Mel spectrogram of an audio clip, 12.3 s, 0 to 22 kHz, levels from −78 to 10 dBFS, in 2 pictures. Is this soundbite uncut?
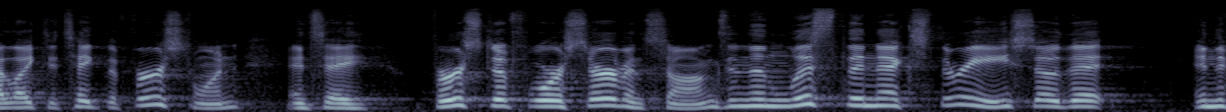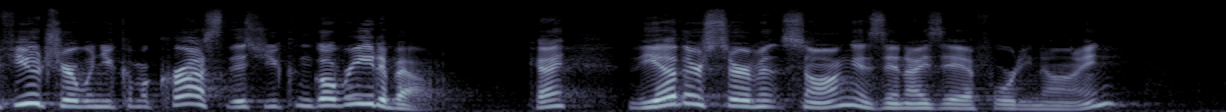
yes; 0 cuts

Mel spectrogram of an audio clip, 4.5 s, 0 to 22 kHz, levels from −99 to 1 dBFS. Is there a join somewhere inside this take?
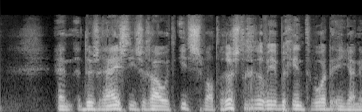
no; 0 cuts

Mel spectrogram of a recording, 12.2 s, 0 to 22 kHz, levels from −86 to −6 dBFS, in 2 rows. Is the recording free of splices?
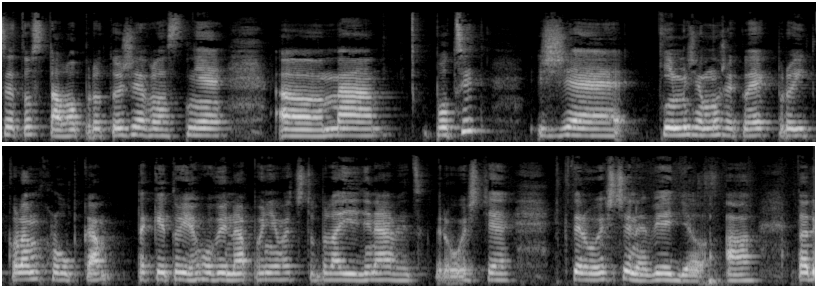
yes; 0 cuts

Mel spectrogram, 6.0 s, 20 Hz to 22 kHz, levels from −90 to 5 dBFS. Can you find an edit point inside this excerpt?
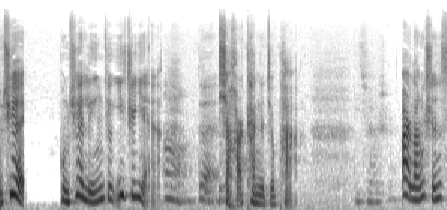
yes; 2 cuts; at 2.1 s, 2.9 s

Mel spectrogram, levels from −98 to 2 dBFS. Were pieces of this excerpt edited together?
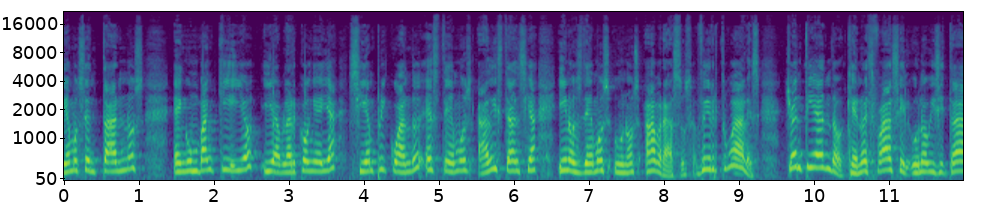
no; 0 cuts

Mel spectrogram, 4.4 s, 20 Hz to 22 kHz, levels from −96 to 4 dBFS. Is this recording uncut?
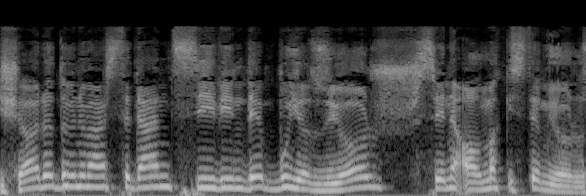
yes; 0 cuts

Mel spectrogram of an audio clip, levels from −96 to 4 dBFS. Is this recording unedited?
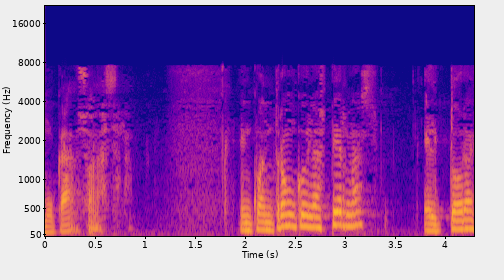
no; 1 cut; at 2.3 s

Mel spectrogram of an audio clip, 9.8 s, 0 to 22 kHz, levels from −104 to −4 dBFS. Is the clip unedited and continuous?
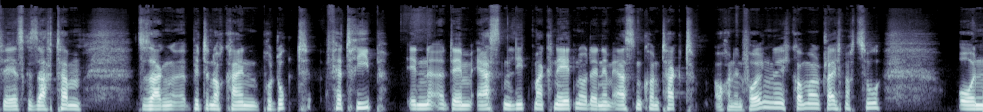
no; 1 cut; at 3.9 s

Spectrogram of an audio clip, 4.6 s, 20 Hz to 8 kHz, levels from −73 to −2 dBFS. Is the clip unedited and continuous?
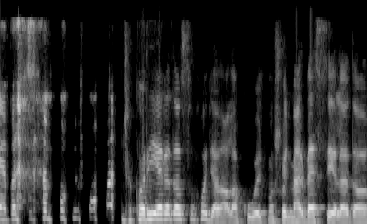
no; 1 cut; at 1.5 s

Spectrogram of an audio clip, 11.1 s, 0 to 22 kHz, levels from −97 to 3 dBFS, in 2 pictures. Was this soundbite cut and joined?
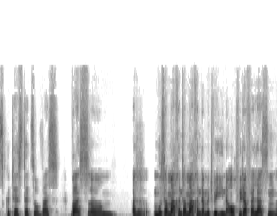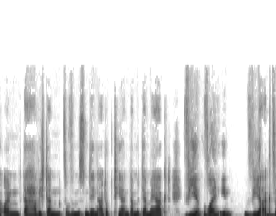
yes; 5 cuts; at 1.3 s, 3.0 s, 3.6 s, 5.9 s, 6.8 s

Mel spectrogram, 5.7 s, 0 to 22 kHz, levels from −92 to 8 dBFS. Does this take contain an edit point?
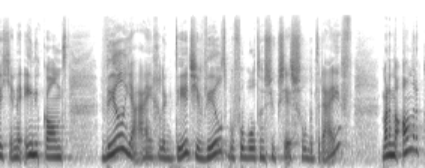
no; 0 cuts

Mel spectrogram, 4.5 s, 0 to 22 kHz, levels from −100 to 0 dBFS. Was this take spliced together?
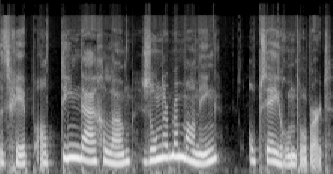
no; 0 cuts

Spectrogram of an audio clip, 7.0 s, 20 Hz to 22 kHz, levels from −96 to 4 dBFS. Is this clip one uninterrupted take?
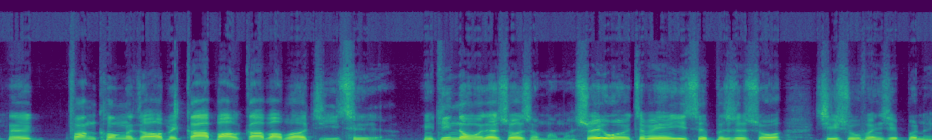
yes; 0 cuts

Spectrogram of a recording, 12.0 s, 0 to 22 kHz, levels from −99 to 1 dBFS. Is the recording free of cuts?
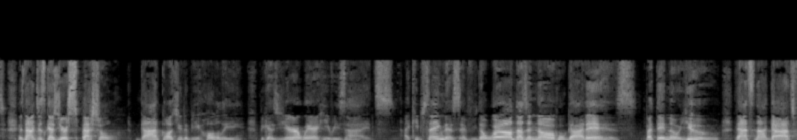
no; 3 cuts; at 1.9 s, 6.0 s, 9.6 s

